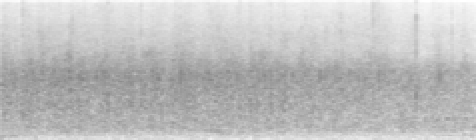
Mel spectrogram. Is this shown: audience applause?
yes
